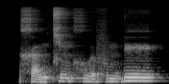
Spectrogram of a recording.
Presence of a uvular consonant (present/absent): absent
